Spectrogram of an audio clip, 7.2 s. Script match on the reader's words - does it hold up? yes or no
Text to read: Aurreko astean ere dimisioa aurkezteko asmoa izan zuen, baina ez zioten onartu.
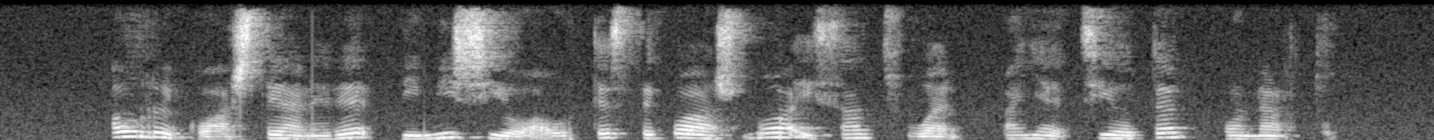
yes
